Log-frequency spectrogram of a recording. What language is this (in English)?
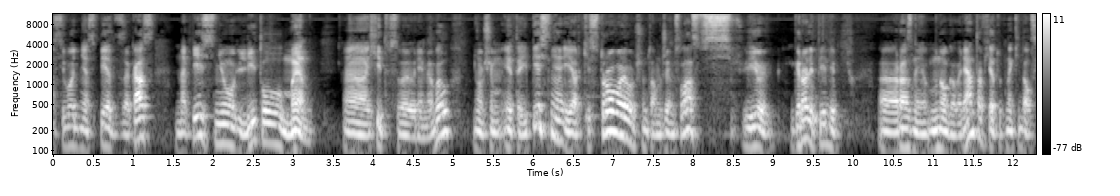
Russian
